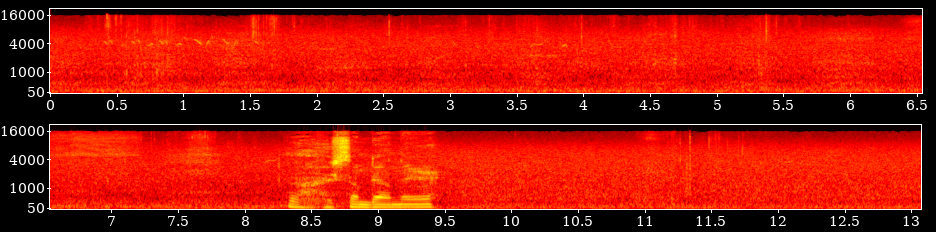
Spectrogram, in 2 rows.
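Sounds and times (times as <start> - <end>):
rustling of pine needles and twigs: 0.0 - 5.8.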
